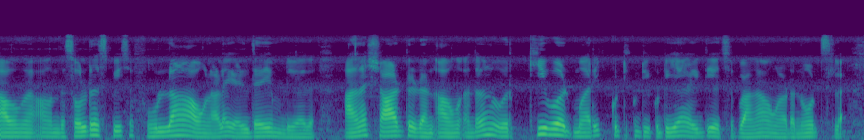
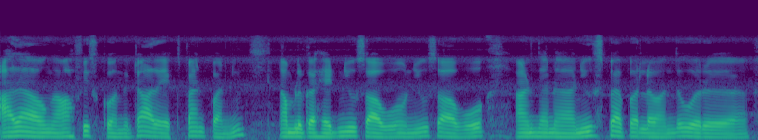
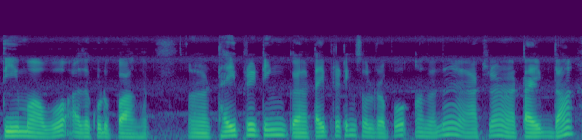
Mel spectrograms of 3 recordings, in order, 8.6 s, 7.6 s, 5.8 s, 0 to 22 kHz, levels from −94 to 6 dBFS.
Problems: background sounds at intervals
